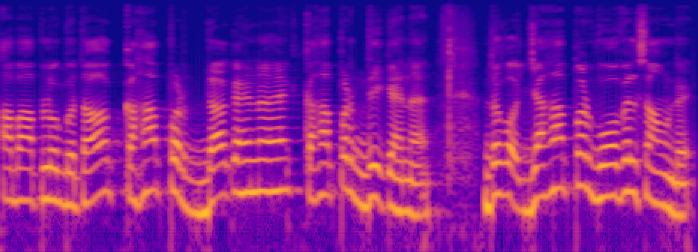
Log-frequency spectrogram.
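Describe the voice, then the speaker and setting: A male teacher giving a grammar lesson, asking quick questions and repeating the answers, slowing words down to show how they are said. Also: sits high. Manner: stretches out words slowly to model pronunciation.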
